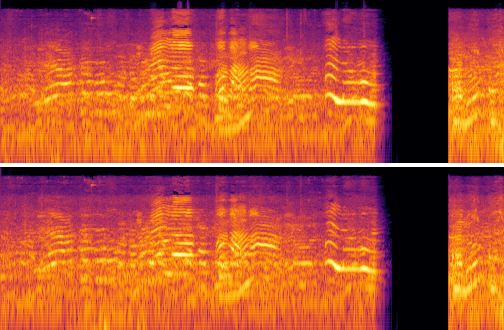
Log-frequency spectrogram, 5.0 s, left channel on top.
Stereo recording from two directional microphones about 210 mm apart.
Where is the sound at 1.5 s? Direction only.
50° left (ahead or behind).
